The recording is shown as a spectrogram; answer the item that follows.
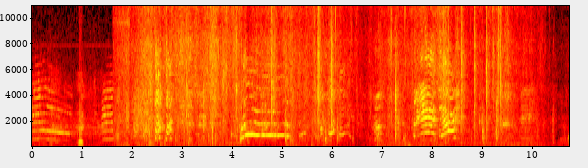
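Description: Several high-pitched cries and squeals over background chatter, one held steady for most of a second about four seconds in and a cluster of short rising-and-falling ones near the end, with scattered small knocks.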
